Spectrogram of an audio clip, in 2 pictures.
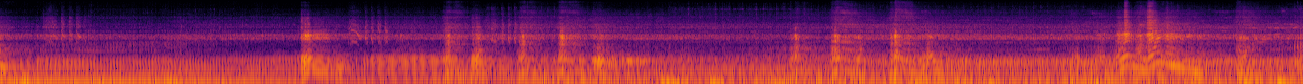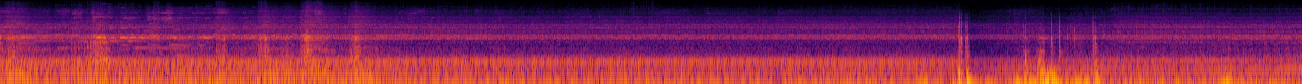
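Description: Sportbike engines idling, with the throttle blipped again and again so the revs rise and fall repeatedly in the first two-thirds, then a steadier idle. A couple of sharp knocks come near the end.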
